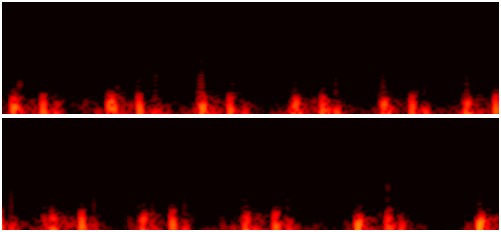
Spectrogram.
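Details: Irregular heartbeat with skipped beats.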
